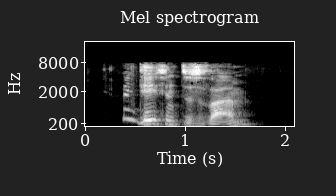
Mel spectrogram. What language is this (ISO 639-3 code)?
kab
